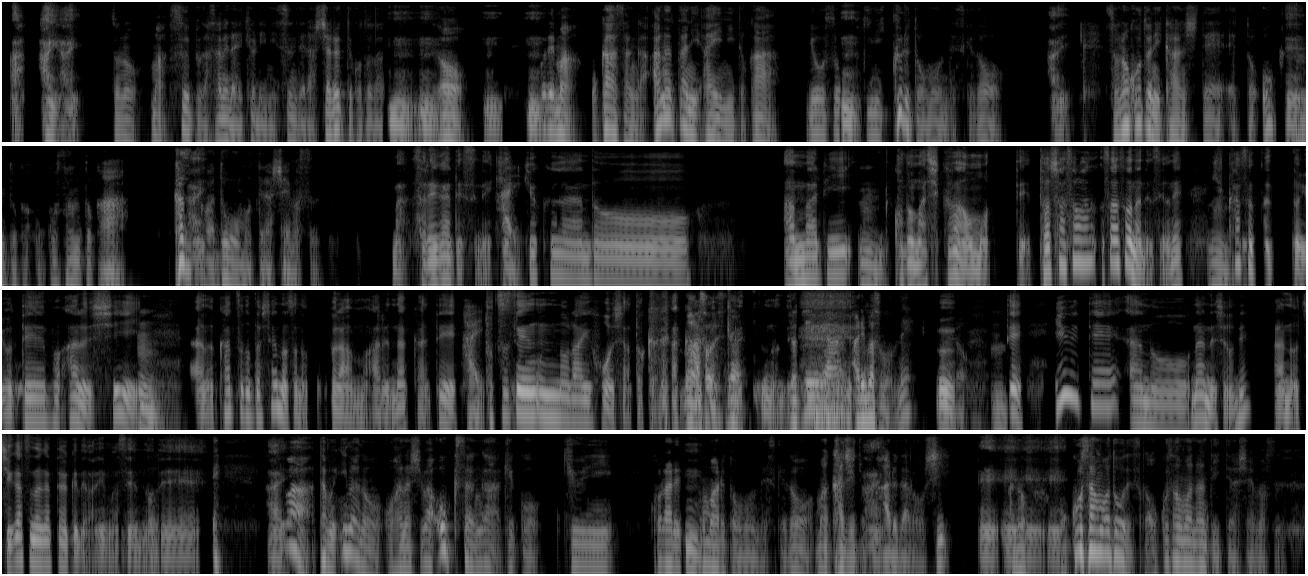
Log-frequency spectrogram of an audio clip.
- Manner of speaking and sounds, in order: unintelligible speech; laughing while speaking: "とかが来るわけですので"
- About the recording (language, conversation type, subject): Japanese, podcast, 親との価値観の違いを、どのように乗り越えましたか？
